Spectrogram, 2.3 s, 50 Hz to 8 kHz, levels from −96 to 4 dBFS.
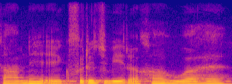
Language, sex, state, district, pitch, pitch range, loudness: Hindi, male, Jharkhand, Ranchi, 115 Hz, 110-135 Hz, -15 LUFS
